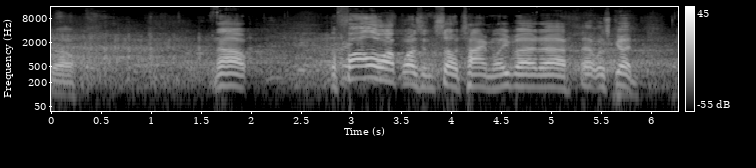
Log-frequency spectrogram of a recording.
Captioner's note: laughter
